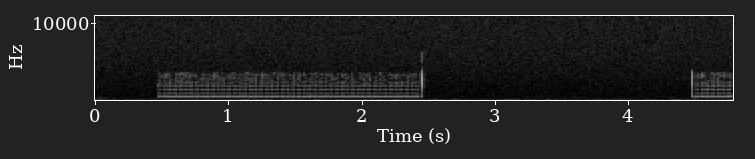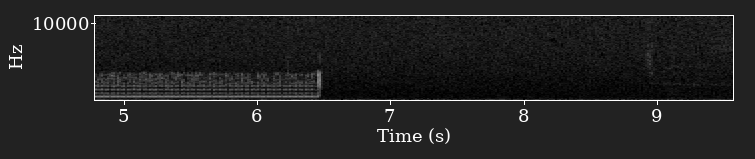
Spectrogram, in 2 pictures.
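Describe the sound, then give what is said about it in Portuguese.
Telephone number being dialled: two long, steady electronic tones sound one after another with a gap between them, over faint background hiss. “Tentou ligar para Dona Mirtes, que era a avó do Walt Disney.”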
